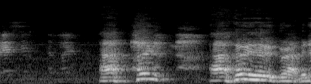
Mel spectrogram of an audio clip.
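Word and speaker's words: huhu: But also, have you ever heard of a hoo-hoo grub? Wait, what is it? The what? A hoo-hoo grub, and it's spelled H-U-H-U.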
